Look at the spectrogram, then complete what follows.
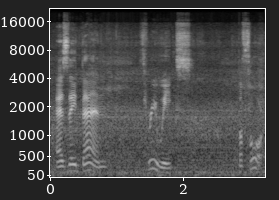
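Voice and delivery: storyteller voice projecting to a classroom; story read-aloud. Acted. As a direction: read the picture book to the kids with energy. Teacher reads story aloud.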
